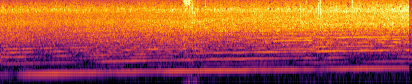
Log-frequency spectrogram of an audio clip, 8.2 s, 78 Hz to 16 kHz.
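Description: A Lotus Elan Sprint's engine in Forza Horizon 4 drones steadily while driving, its pitch climbing slowly through a long pull with a loud, continuous hum and no talking.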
